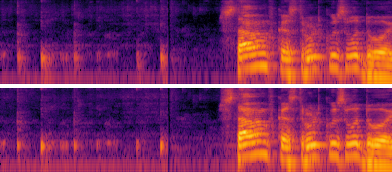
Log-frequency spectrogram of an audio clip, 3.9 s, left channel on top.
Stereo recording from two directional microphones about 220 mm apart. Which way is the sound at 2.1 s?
35° right (ahead or behind).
